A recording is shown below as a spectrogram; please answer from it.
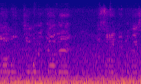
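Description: Steady low engine and road rumble of a moving truck, heard from inside the cab.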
